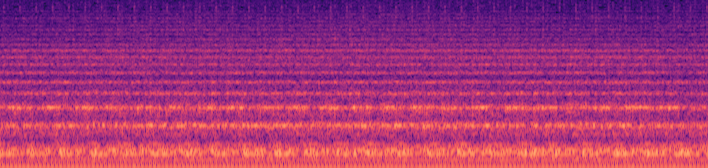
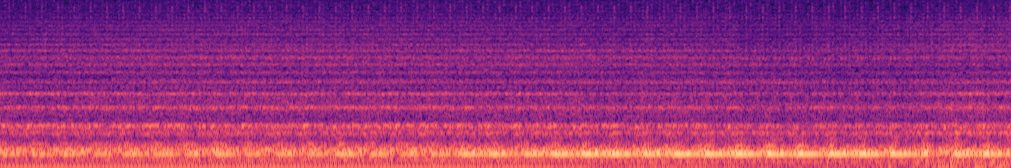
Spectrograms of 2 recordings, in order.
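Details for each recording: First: Engine at idle, pipe stethoscope on the belt tensioner: steady, even whir with a faint tick in the background, normally inaudible; tensioner sounds normal. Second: Engine checked with a pipe as stethoscope near alternator and tensioner: steady whirring tone over an even idle, no knock; whine seems to come from the water pump area, cause suspected, not confirmed.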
